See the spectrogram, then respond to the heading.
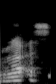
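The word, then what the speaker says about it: رأس: So ra's in the Quran would be pronounced ras.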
